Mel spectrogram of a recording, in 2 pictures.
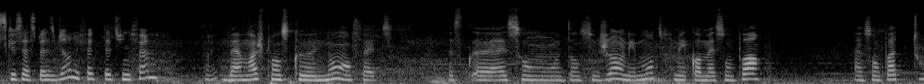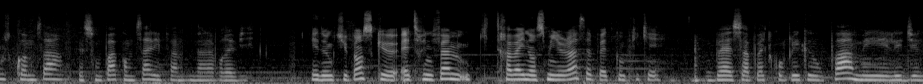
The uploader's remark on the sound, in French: Quand la radio s’invite dans un collège – 1ère partie à Auterive. Les élèves de 5ème1 et leurs enseignants du collège Antonin Perbosc d’Auterive se sont prêtés au jeu, pour monter une émission. Tous les ingrédients y sont : générique, lancements, micro-trottoir, débats sous forme de jeu de rôle…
